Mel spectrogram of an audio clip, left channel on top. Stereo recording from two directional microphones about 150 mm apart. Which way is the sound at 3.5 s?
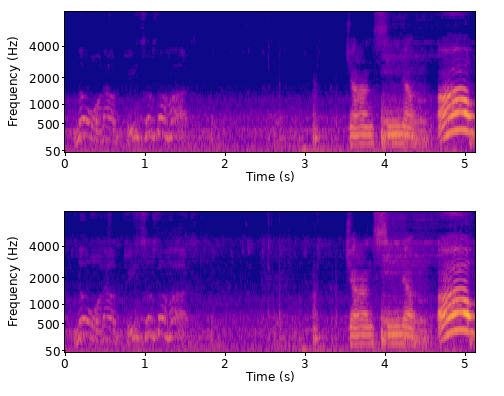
55° left (ahead or behind).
